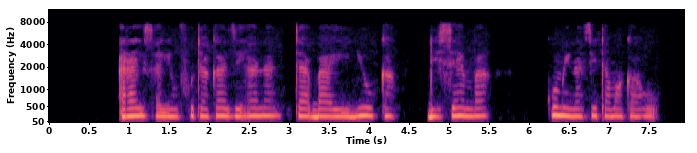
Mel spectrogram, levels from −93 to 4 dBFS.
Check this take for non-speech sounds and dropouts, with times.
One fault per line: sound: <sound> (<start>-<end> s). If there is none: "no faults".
no faults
